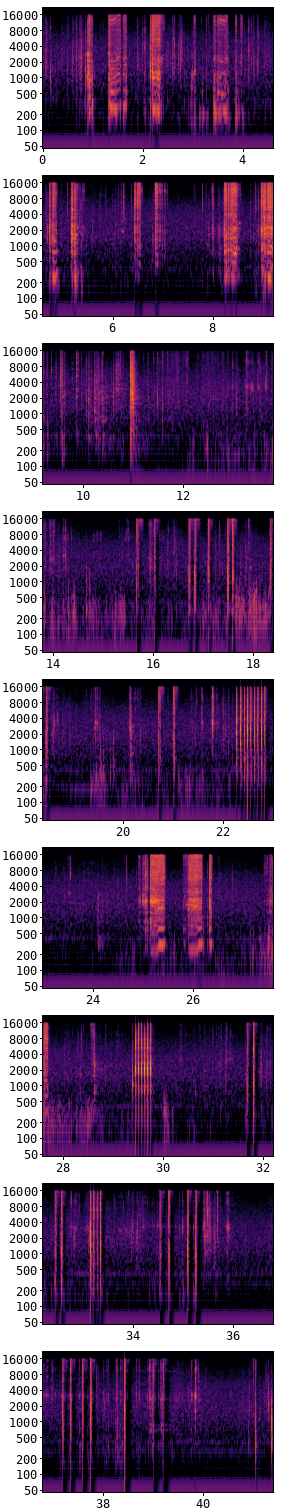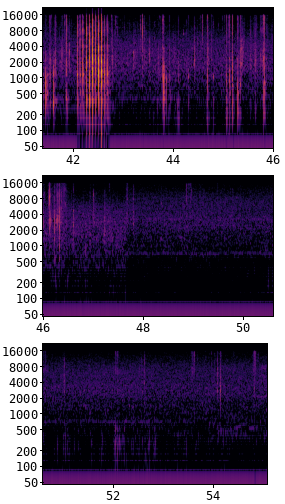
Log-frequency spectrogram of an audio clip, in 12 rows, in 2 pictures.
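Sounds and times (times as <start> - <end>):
nail gun shots: 29.4 - 29.8, 42.1 - 42.8.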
